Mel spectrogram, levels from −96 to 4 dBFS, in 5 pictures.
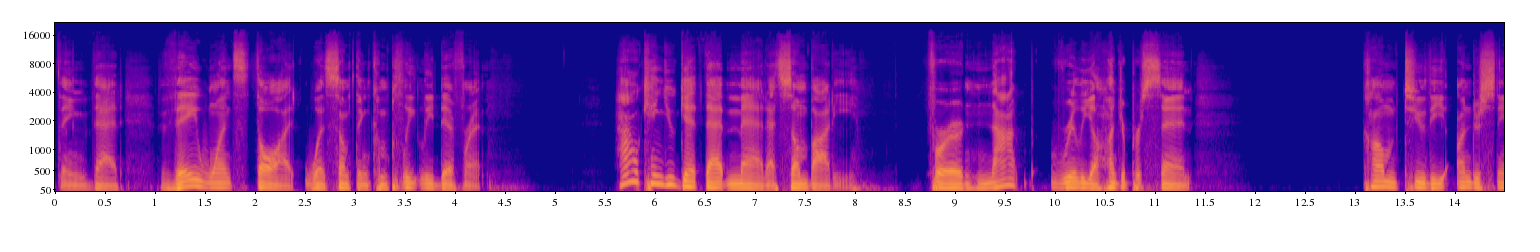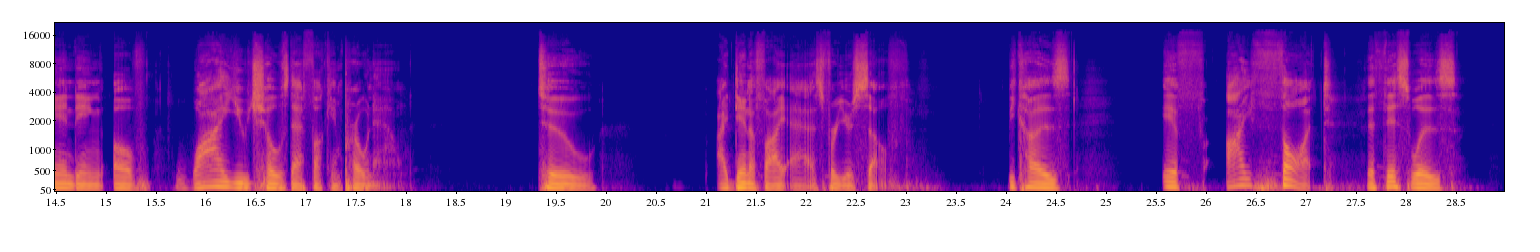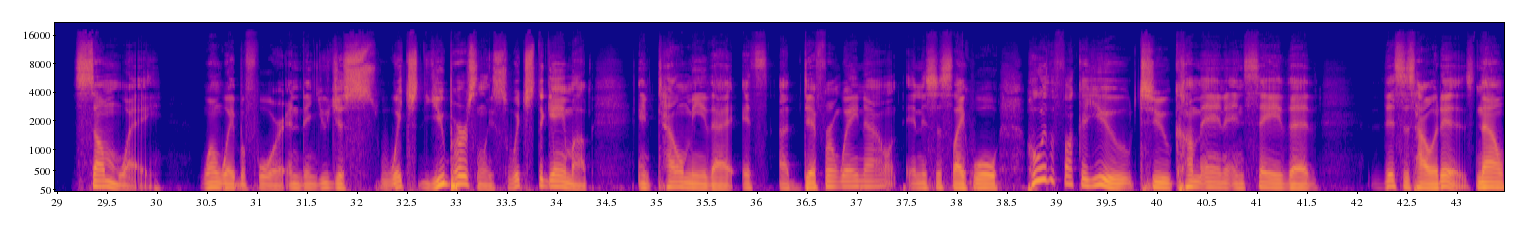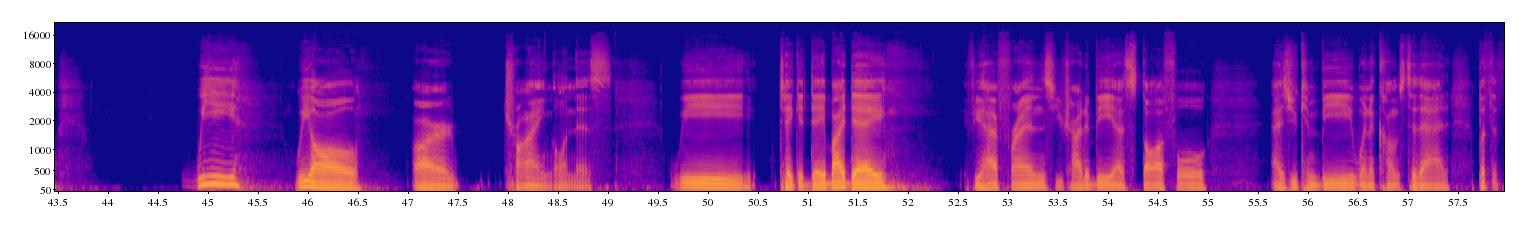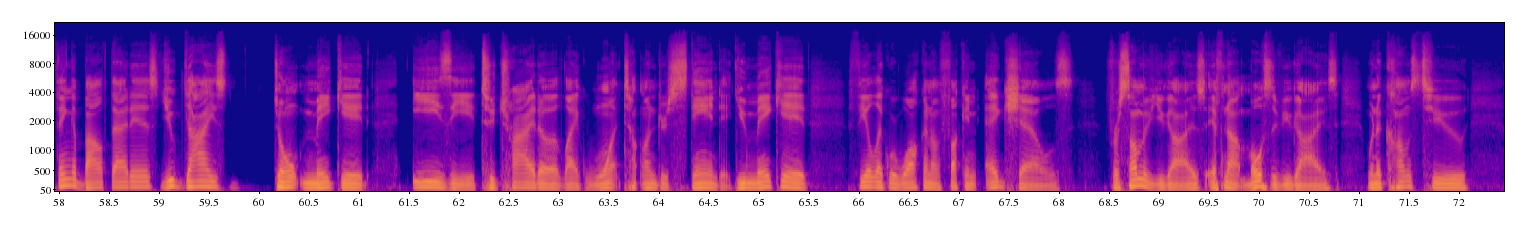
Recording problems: none

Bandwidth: 17.5 kHz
